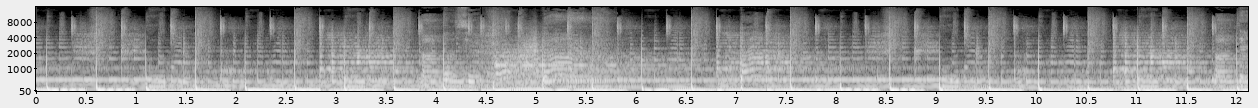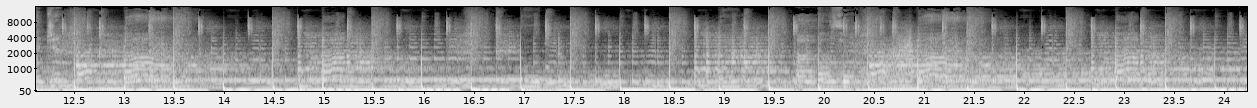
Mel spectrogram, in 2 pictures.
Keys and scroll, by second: 1.2 Delete, 1.6 space, 5.6 Delete, 7.9 Delete, 15.0 Delete, 17.0 Delete, 19.0 Delete, 21.2 Delete, 22.3 Delete, 22.6 space.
